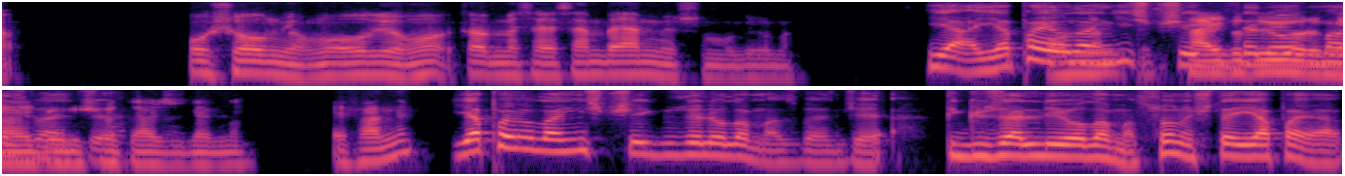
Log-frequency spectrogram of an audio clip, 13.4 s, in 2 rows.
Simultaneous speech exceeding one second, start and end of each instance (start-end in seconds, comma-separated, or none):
5.2-7.3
